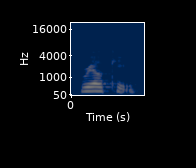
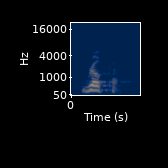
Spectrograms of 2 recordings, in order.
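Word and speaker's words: Rilke: the um author is is u rainor Marie Rilkkey. And you need to study theology to know how to pronounce that name. I think Rilka.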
